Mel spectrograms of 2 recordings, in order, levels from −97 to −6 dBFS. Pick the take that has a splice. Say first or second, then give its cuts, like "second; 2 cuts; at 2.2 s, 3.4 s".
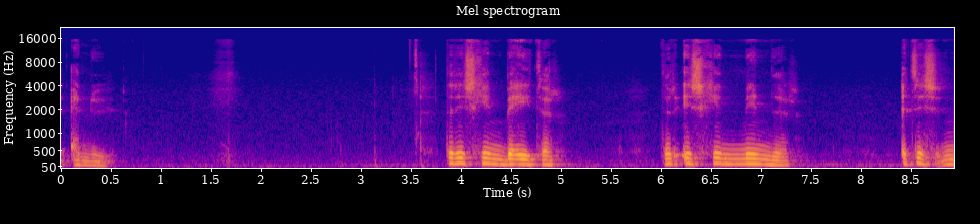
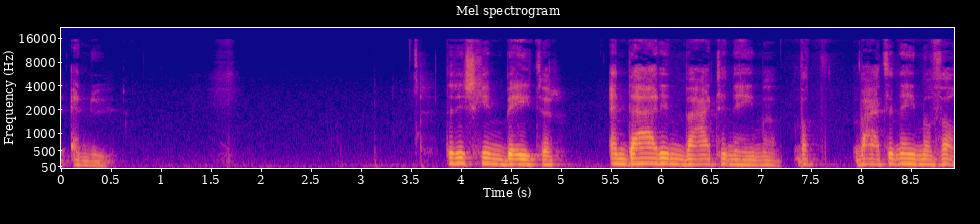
second; 2 cuts; at 5.4 s, 7.2 s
